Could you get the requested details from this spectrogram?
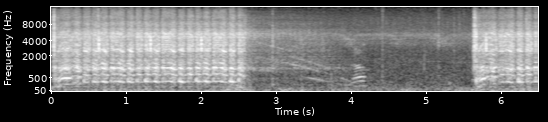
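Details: BMW 325is that won't start while the fuel pump fuse is being checked. Two bursts of steady starter cranking, about three turns a second, with a pause between; the engine never fires: cranks, no start.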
